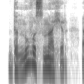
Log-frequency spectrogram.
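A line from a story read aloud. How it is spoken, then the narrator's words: Hurt whisper. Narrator (Russian): обиженно прошептал Бран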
